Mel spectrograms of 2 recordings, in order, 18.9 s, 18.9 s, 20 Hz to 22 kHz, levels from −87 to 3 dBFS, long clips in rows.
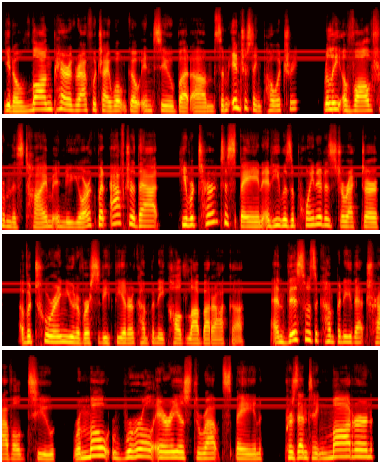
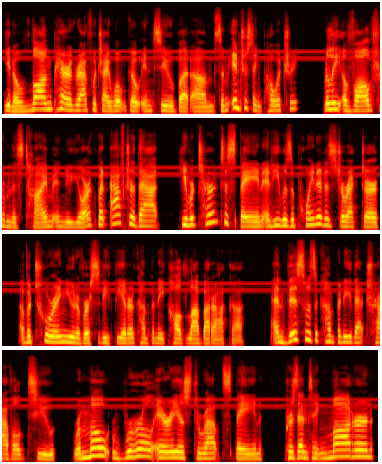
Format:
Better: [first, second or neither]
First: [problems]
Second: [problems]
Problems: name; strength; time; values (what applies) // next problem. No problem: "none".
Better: neither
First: high-pitched whine; faint; throughout; 3.5 kHz, 25 dB below the speech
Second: high-pitched whine; faint; throughout; 3.5 kHz, 25 dB below the speech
